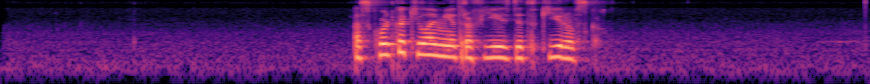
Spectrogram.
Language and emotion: Russian, neutral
